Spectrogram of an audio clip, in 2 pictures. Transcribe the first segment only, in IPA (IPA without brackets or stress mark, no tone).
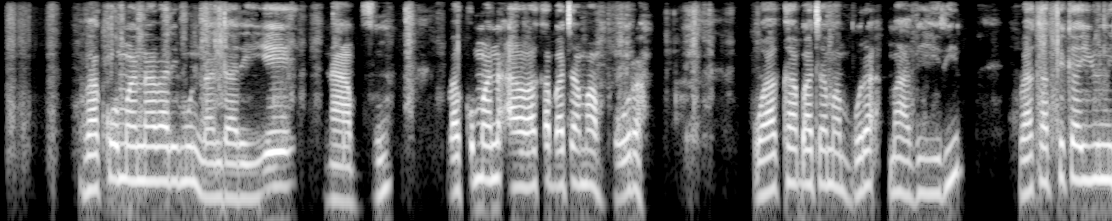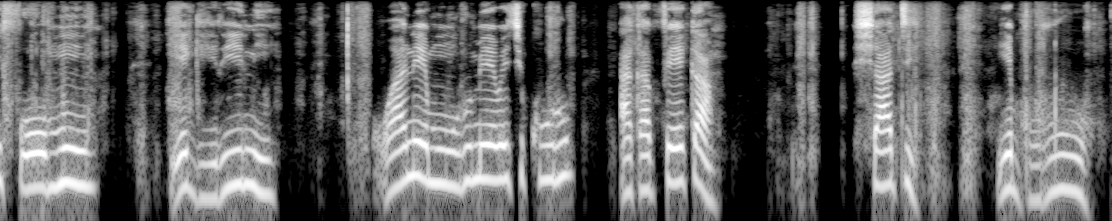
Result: ʋ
